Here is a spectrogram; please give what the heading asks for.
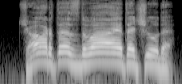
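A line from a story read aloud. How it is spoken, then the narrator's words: Gruff. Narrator (Russian): Грубо сказал Изгримнур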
